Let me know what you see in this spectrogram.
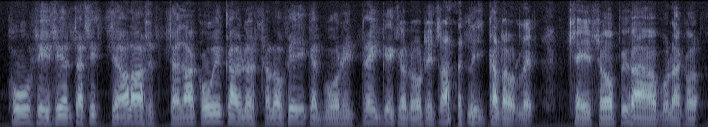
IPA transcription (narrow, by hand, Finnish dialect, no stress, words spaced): huːsin̞ sieltæ sitːe ɑlɑs etːæ jɑ kuiŋkɑ yløs sɑno fiːkerpoːrin treŋki kø nousi tɑlːiŋ kɑtolːe seisoːm̆ pyhæɑːmunɑ ko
